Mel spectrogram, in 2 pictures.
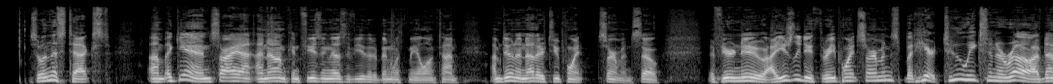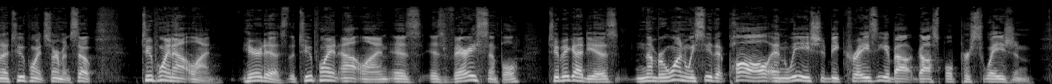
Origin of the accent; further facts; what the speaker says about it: Texas, United States; For those of you that don't know, I actually am a Texan.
